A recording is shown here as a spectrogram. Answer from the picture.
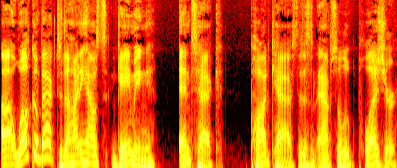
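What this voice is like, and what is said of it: Usual voice. Nothing is said of it.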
